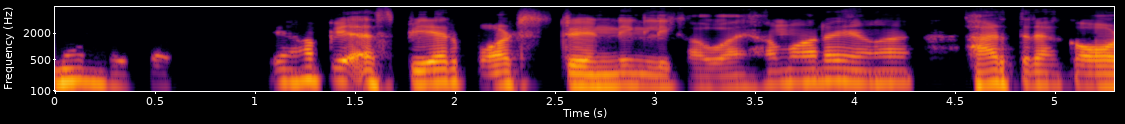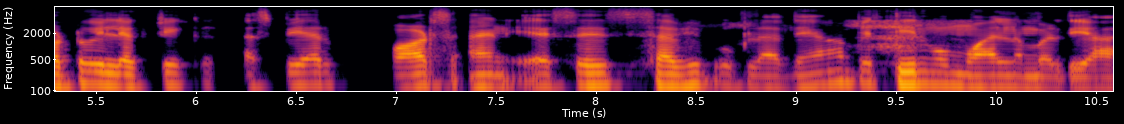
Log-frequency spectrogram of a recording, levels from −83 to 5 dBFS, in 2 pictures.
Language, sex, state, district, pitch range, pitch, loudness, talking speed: Hindi, male, Bihar, Gaya, 115-140 Hz, 130 Hz, -19 LUFS, 160 wpm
